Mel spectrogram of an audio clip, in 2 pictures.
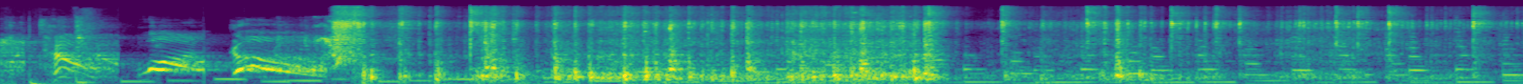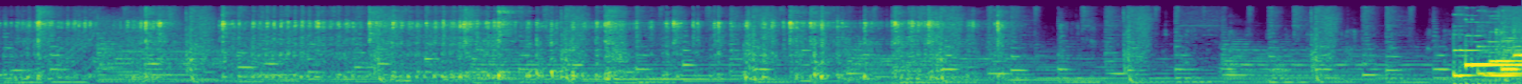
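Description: Two Beyblade Burst spinning tops are launched into a clear plastic stadium about two seconds in. They spin with a steady high whir and clatter against each other in rapid clicks until the spinning dies away near the end. Background music plays throughout.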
